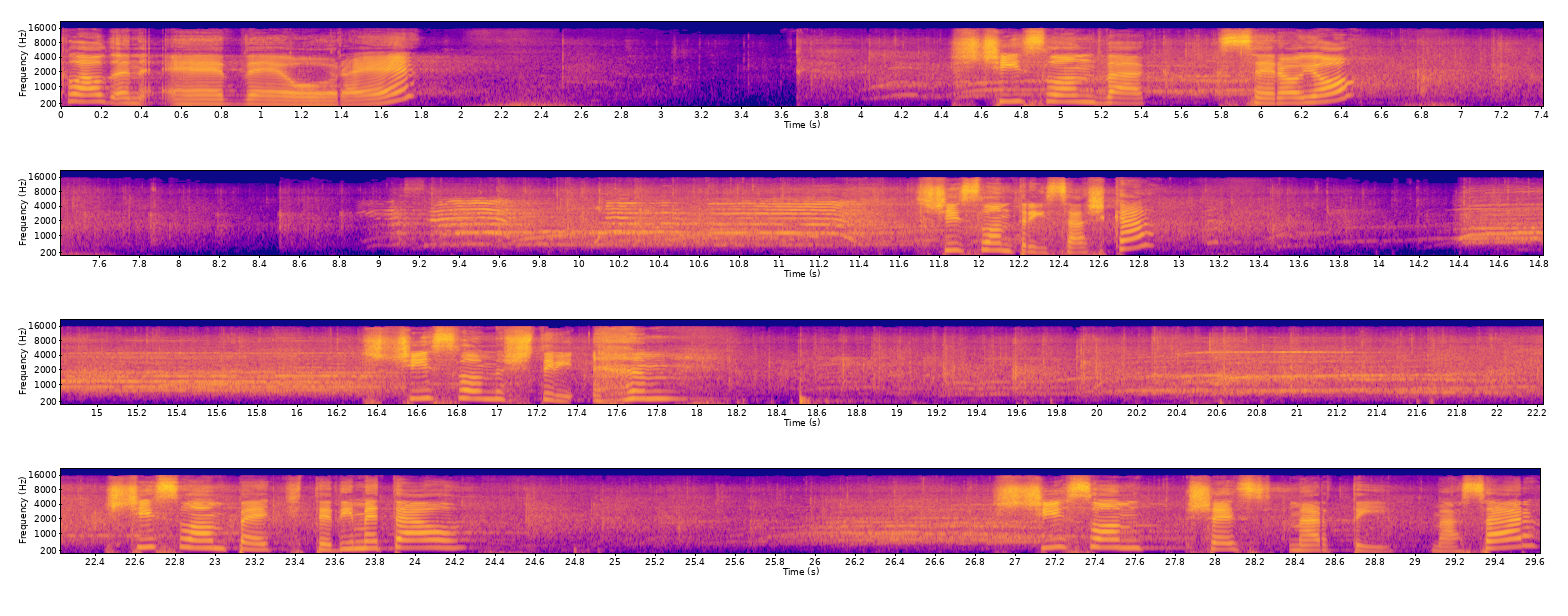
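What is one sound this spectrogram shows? A young woman speaks with animation through a loudspeaker in a large echoing hall.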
